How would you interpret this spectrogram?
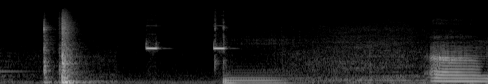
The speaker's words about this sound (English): Pop it in the microwave here.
